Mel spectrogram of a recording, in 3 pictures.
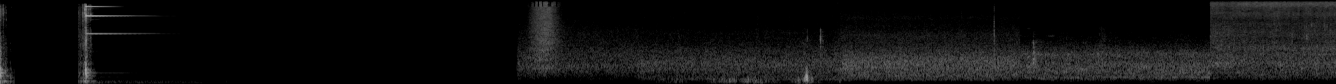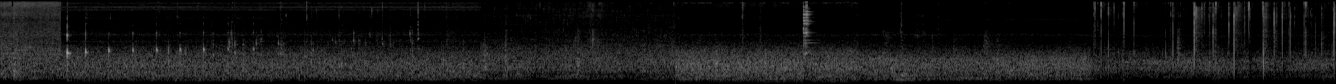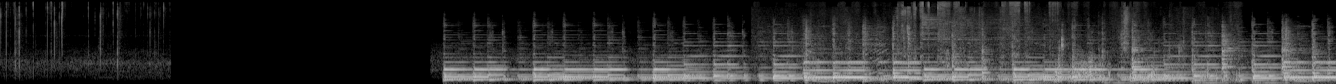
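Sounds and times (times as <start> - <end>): steady hiss: 5.2 - 10.2, 12.1 - 28.4, 34.2 - 39.3
dense sharp crackling: 19.8 - 28.4, 34.2 - 39.2
evenly spaced clicks: 24.2 - 28.4.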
